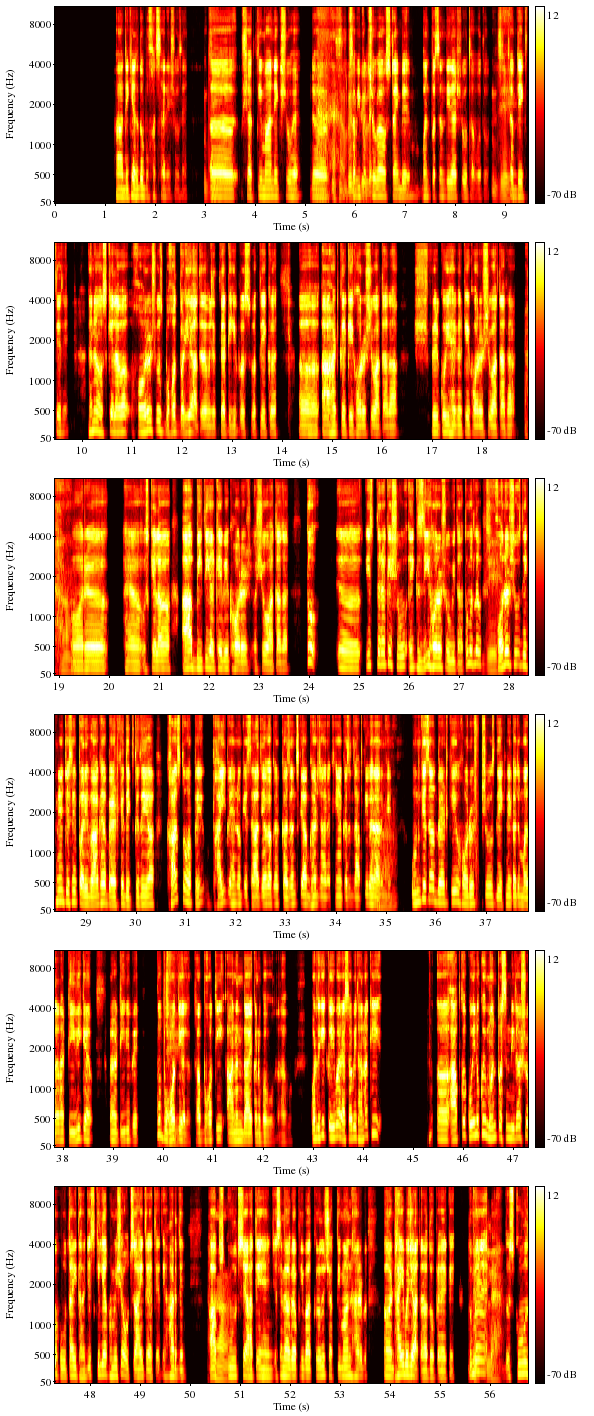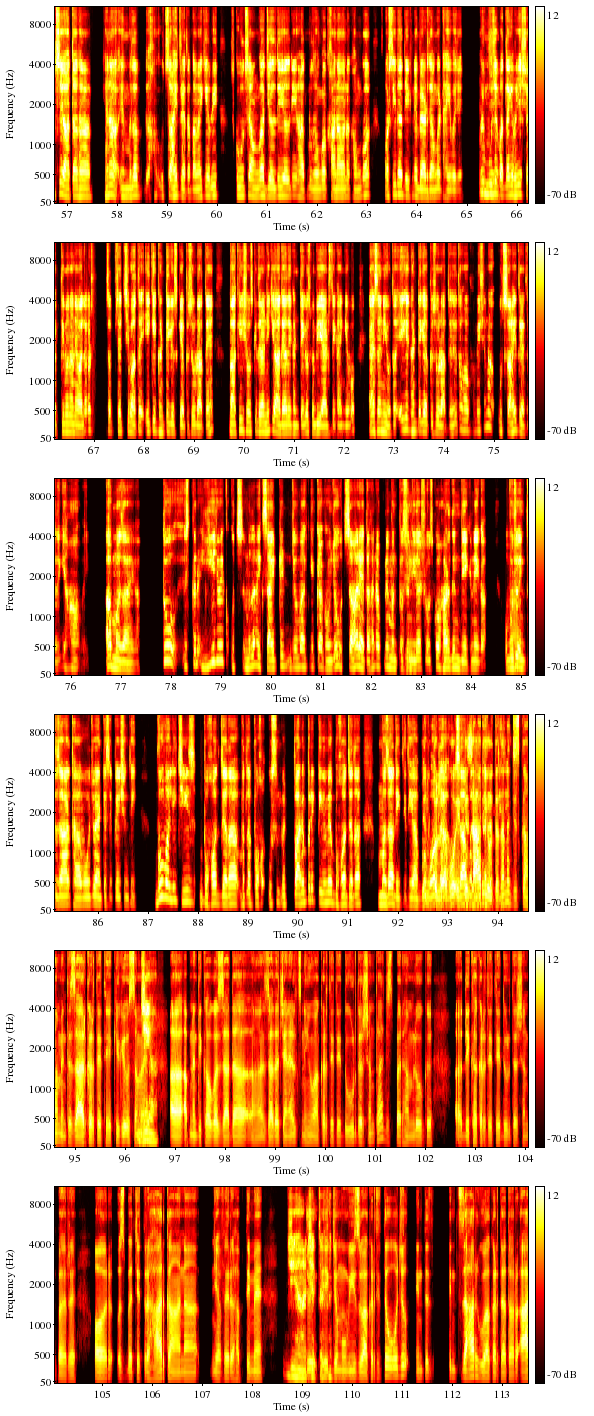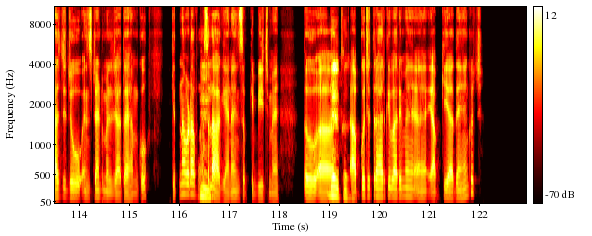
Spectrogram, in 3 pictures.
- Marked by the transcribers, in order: in English: "शोज़"; in English: "शो"; chuckle; in English: "टाइम"; in English: "शो"; tapping; in English: "हॉरर शोज़"; in English: "हॉरर शो"; in English: "हॉरर शो"; in English: "हॉरर"; in English: "शो"; in English: "शो"; in English: "ज़ी हॉरर शो"; in English: "हॉरर शोज़"; in English: "कज़िन्स"; in English: "कज़िन्स"; in English: "हॉरर शोज़"; in English: "शो"; in English: "एपिसोड"; in English: "शोज़"; in English: "ऐड्स"; in English: "एपिसोड"; in English: "एक्साइटेड"; in English: "शोज़"; in English: "एंटीसिपेशन"; in English: "मूवीज़"; chuckle; in English: "इंस्टेंट"
- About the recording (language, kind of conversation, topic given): Hindi, podcast, क्या अब वेब-सीरीज़ और पारंपरिक टीवी के बीच का फर्क सच में कम हो रहा है?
